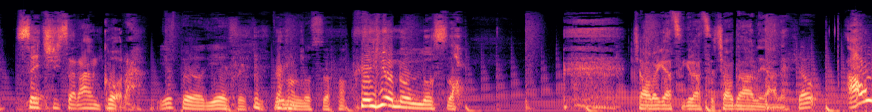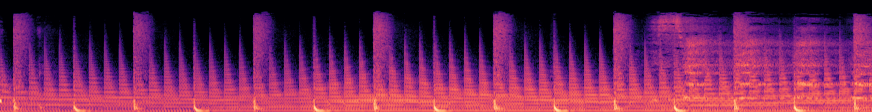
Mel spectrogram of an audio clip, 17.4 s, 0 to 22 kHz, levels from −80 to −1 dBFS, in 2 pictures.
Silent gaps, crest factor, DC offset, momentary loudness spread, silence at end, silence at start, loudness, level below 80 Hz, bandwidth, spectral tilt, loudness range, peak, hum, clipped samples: none; 14 dB; under 0.1%; 15 LU; 0 s; 0 s; -14 LUFS; -26 dBFS; 15 kHz; -5 dB/octave; 9 LU; 0 dBFS; none; under 0.1%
